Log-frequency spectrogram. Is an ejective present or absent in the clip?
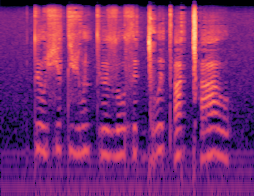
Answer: present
